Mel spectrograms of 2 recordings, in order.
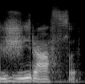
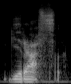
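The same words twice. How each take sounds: First: The first consonant is a soft J sound. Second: The first consonant is a hard G sound. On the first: The speaker calls it wrong. "O G nunca vai ter som de J, nunca vai ser como girafa ou gigante" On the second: The speaker calls it right. "É sempre gui"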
